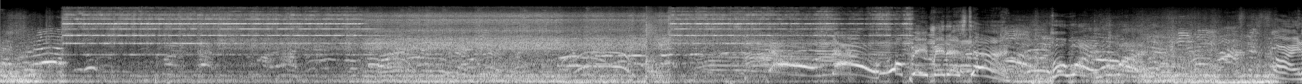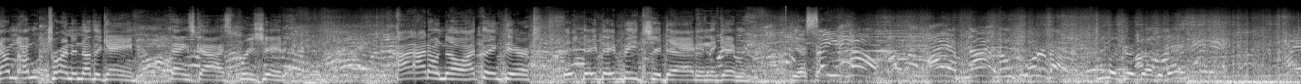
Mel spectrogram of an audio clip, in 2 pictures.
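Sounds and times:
high-pitched electronic tone: 0:00.5 - 0:10.2.

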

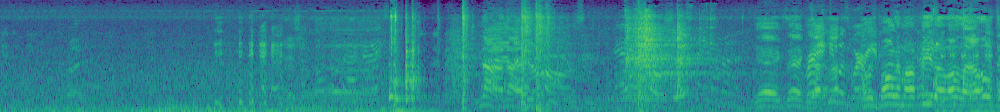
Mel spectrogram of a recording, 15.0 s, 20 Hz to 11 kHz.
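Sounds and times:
steady low rumble: 0:00.0 - 0:07.8
people's voices: 0:00.0 - 0:15.0
sharp clunks: 0:05.8 - 0:07.2.

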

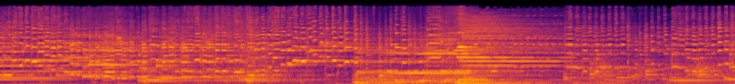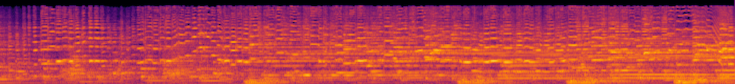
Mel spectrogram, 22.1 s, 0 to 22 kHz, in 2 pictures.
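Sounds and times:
orchestra: 0:00.0 - 0:22.0
solo violin playing high figures: 0:00.0 - 0:22.0.

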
